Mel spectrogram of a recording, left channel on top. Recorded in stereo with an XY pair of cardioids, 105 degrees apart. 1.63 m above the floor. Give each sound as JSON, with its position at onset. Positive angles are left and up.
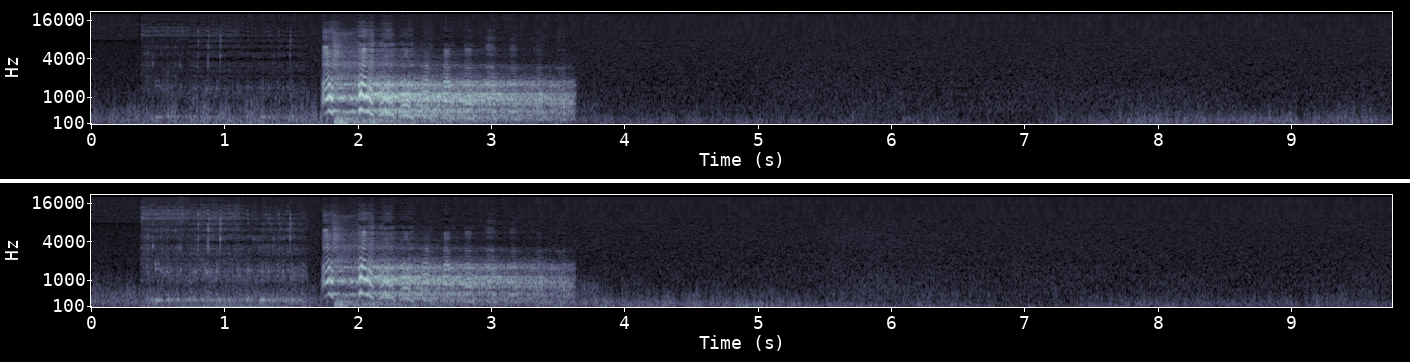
{"t": 0.4, "sound": "a running tap", "azimuth_deg": -55}
{"t": 1.7, "sound": "laughter", "azimuth_deg": 35}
